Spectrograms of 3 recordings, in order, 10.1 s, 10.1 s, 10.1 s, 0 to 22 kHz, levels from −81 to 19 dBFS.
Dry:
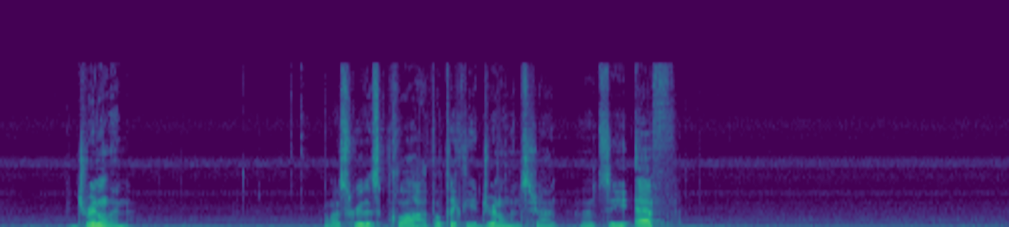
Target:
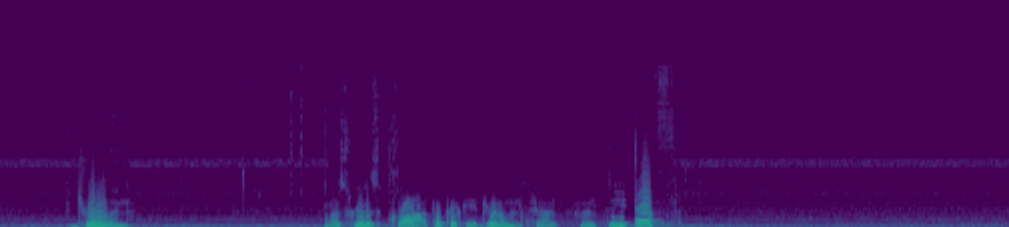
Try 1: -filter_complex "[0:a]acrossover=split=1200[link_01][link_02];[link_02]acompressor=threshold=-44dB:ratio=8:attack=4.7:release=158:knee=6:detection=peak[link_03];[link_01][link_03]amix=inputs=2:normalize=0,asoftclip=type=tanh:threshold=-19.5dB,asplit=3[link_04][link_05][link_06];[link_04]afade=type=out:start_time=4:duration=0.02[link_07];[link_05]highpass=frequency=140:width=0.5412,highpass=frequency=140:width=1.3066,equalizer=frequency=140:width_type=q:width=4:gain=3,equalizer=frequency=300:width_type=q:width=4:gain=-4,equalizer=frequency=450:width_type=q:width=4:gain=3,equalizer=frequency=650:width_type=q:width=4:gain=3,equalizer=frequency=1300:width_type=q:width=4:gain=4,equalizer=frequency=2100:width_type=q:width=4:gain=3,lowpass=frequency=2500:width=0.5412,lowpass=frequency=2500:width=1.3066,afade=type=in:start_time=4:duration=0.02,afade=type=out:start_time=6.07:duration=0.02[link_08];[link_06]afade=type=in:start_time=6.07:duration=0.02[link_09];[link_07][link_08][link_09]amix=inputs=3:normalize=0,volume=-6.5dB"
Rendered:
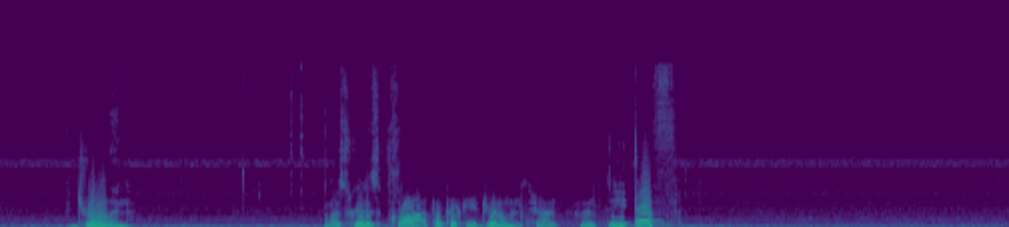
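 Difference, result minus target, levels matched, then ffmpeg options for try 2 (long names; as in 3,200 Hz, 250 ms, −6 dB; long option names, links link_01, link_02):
downward compressor: peak gain reduction −8.5 dB
-filter_complex "[0:a]acrossover=split=1200[link_01][link_02];[link_02]acompressor=threshold=-53.5dB:ratio=8:attack=4.7:release=158:knee=6:detection=peak[link_03];[link_01][link_03]amix=inputs=2:normalize=0,asoftclip=type=tanh:threshold=-19.5dB,asplit=3[link_04][link_05][link_06];[link_04]afade=type=out:start_time=4:duration=0.02[link_07];[link_05]highpass=frequency=140:width=0.5412,highpass=frequency=140:width=1.3066,equalizer=frequency=140:width_type=q:width=4:gain=3,equalizer=frequency=300:width_type=q:width=4:gain=-4,equalizer=frequency=450:width_type=q:width=4:gain=3,equalizer=frequency=650:width_type=q:width=4:gain=3,equalizer=frequency=1300:width_type=q:width=4:gain=4,equalizer=frequency=2100:width_type=q:width=4:gain=3,lowpass=frequency=2500:width=0.5412,lowpass=frequency=2500:width=1.3066,afade=type=in:start_time=4:duration=0.02,afade=type=out:start_time=6.07:duration=0.02[link_08];[link_06]afade=type=in:start_time=6.07:duration=0.02[link_09];[link_07][link_08][link_09]amix=inputs=3:normalize=0,volume=-6.5dB"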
